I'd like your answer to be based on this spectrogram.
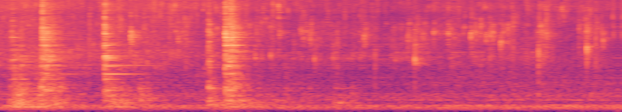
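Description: Two cardamom pods, two cloves and two cinnamon sticks hit hot ghee for mixed fried rice, giving three sharp crackling sizzle bursts that settle into a steady low frying hiss.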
